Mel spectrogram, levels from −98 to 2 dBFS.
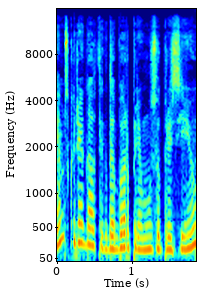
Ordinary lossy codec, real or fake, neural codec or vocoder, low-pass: AAC, 48 kbps; real; none; 14.4 kHz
